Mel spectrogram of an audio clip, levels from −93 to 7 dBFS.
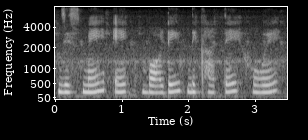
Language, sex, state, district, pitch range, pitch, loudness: Hindi, male, Chhattisgarh, Raipur, 230-255 Hz, 240 Hz, -18 LUFS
